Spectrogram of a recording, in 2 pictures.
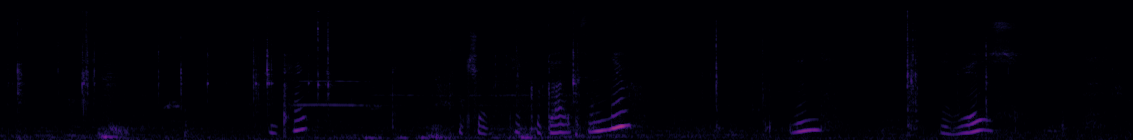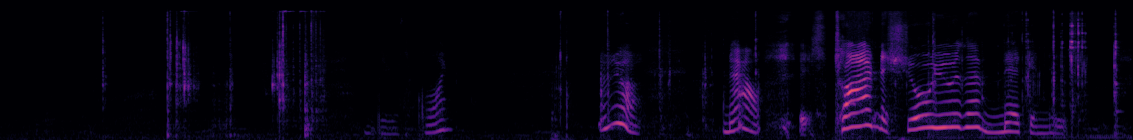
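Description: Plastic toy bricks click and clatter as hands handle them.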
